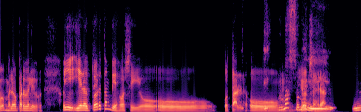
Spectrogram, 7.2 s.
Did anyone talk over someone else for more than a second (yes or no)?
yes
